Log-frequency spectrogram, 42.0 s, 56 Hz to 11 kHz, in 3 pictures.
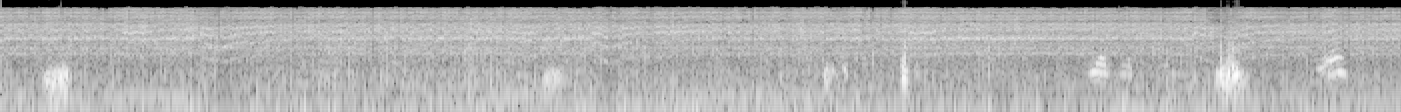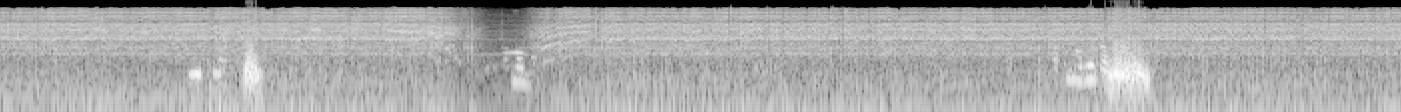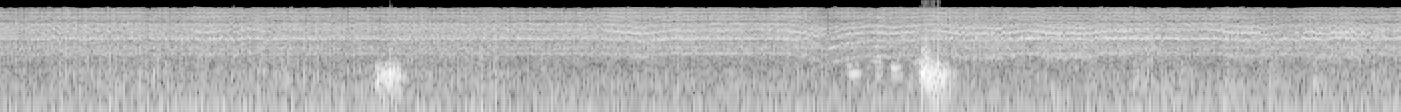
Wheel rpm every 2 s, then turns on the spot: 230, 220, 220, 220, 230, 220, 200, 230, 230, 110, 230, 230, 230, 240, 230, 230, 230, 220, 200, 230, 220.
none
